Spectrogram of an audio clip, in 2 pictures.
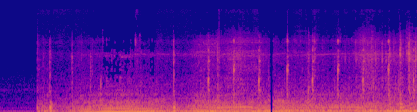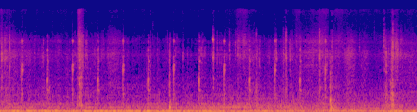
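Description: Cabin sound of a Ford police cruiser on the move: a steady low engine and road drone, cutting in abruptly about half a second in, with scattered light clicks and rattles. There is a heavier low rumble for a second or so near the start.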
